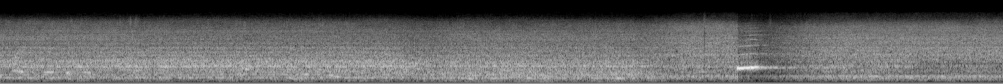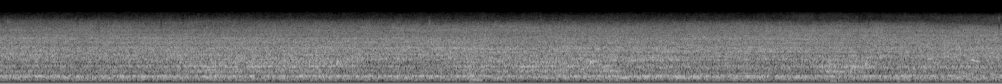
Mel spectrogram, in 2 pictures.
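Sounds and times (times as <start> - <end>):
steam train running: 0.0 - 20.0
single loud tone: 7.4 - 8.0.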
